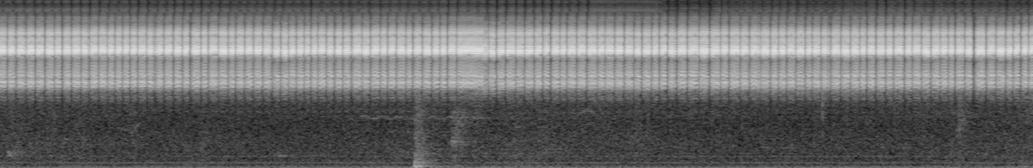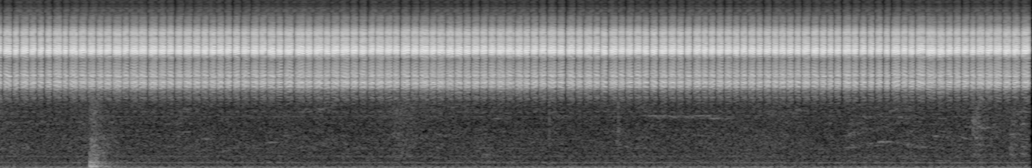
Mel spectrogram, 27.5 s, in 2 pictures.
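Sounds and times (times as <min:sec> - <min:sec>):
cicada chorus high pulsing buzz: 0:00.0 - 0:27.5
dull low thump: 0:05.5 - 0:06.4.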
